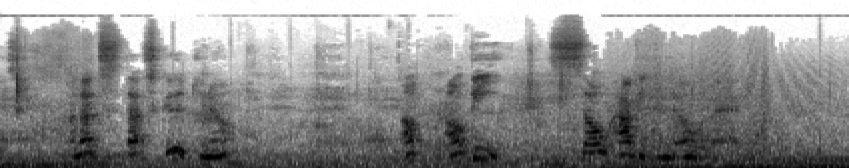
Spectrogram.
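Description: A young woman speaks casually into a microphone, close by.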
